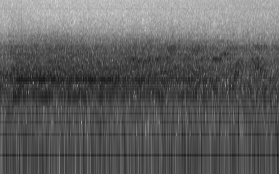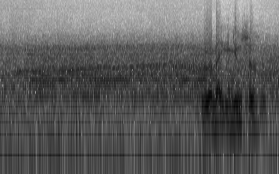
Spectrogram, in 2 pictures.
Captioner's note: sirens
